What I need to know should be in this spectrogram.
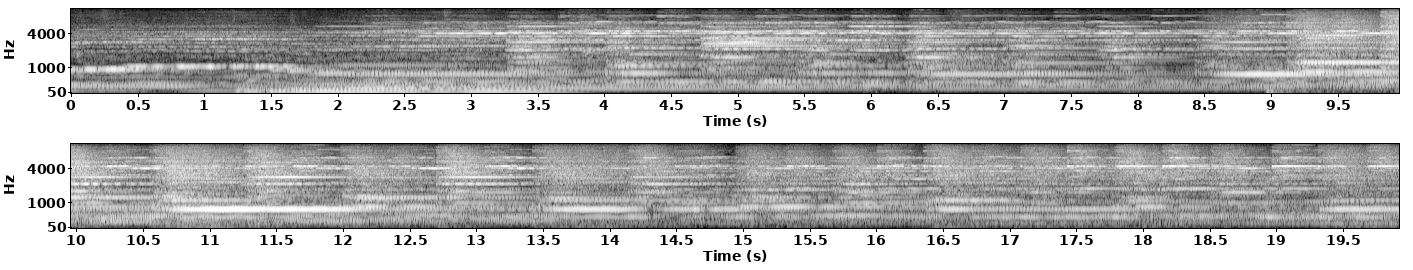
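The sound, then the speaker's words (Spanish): Church bells rung by bell-ringers ring out in a sustained, resonant peal, with a deep humming toll at first and then a busier run of rhythmic strikes and ringing overtones. No voices are heard. “También hay campaneras.”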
